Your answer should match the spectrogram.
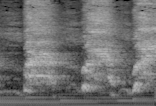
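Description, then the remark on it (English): A person from North Carolina screams three times in quick succession, each cry loud, shrill and harsh, lasting about half a second with only brief gaps between them. “I live in North Carolina, and I'm afraid of my own scream.”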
